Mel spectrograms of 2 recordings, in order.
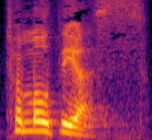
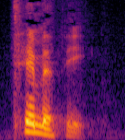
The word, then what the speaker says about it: Timotheus: One of those certain disciples would have been Timotheus. That's his Greek pronunciation. We pronounce it Timothy.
